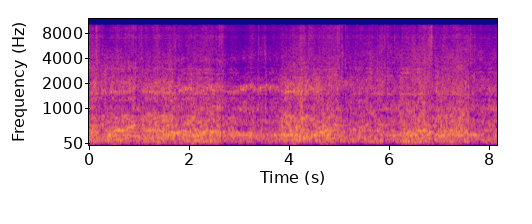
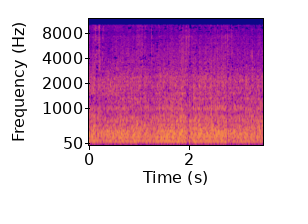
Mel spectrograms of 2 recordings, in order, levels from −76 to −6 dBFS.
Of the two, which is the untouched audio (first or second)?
second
